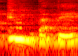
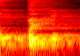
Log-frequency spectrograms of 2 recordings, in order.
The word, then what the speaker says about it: Mbappé: C'est pas Mbappé, c'est Mbappé.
